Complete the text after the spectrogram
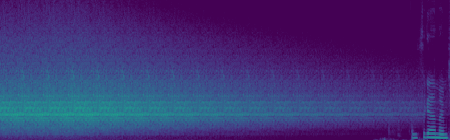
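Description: Electronic dance music plays from a DJ mix and fades out.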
